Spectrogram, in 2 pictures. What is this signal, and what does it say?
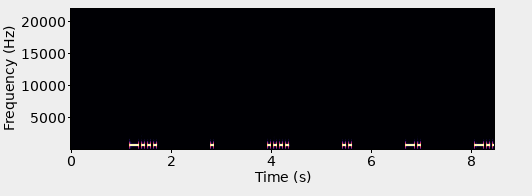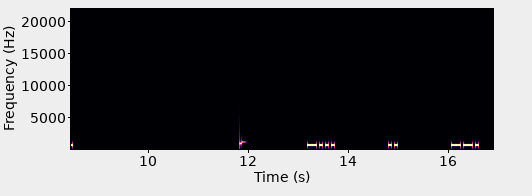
Morse code, heard as a keyed tone, about 20 wpm, spaced as for 7 wpm, 700 Hz. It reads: BEHIND BIG
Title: 6x Character Spacing - Top 500 Words - 20wpm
